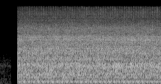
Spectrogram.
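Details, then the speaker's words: 2011 Ford Explorer 3.5 L that sat unused and wouldn't turn over, started after belt refitted (clutch pulley issue, alternator likely needed): catches at once, smooth quiet idle, no belt squeal or grinding. "all right well i got some good news for the customer at least temporarily but i got the belt back on and started it up and it's really quiet i'm surprised"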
